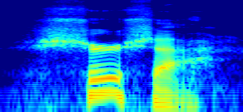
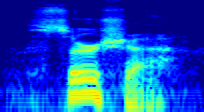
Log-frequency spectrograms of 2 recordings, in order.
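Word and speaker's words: Saoirse: How do you pronounce a name? Sersha. Sersha. I would not have guessed that.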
